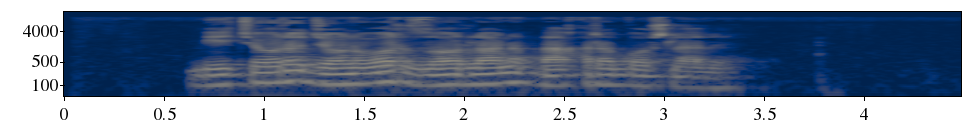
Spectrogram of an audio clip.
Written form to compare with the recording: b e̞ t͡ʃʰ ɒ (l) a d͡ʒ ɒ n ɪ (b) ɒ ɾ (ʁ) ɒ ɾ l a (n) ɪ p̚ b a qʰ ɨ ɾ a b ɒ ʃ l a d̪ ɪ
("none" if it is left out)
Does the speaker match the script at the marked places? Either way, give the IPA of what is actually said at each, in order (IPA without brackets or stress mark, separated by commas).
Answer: ɾ, v, z, n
